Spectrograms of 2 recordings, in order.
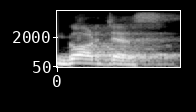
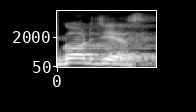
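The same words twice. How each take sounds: First: गॉर्जस as two syllables, "gor-jus"; गॉर्जस with the "ee" dropped, "gor-jus"; correct pronunciation. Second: गॉर्जियस with a full three-syllable "gor-jee-us"; गॉर्जियस as "gor-jee-us", with the extra "ee"; wrong pronunciation. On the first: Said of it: "हम क्या बोलेंगे". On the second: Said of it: "हम इसे गॉर्जियस नहीं बोलेंगे". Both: Shown as a demonstration.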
